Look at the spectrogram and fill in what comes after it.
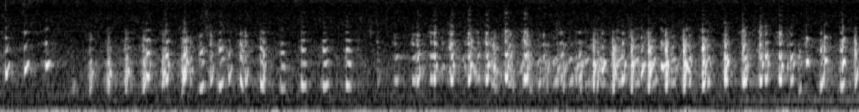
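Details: Japanese brown frogs at a city wetland, a near-continuous chorus of fast pulsed croaks from several animals, notes stacked in quick series, with heavy background traffic hum.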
